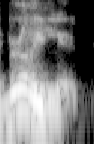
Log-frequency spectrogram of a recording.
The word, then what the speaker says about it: Bleuler: son las as de broiler broilers se escribe bleuler celebro y leer porque el alemán y son cuatro as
